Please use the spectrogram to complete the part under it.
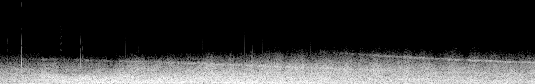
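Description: Jet engines roar loudly overhead with a slowly falling whine.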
